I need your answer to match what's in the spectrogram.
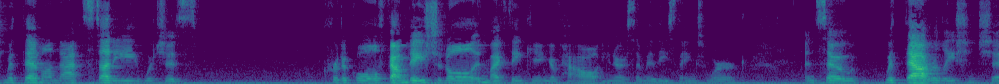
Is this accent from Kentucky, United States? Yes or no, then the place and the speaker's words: yes; Lexington, Kentucky, United States; I am from Lexington. So I grew up here right where Sanders Brown is.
